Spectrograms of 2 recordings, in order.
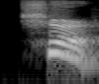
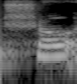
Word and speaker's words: sure: vou revelar aqui tá já pensaram sure sure não é bem um show não é bem esse som Mas a gente não tem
